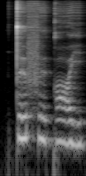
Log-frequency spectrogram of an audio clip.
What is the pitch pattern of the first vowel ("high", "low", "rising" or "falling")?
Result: rising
